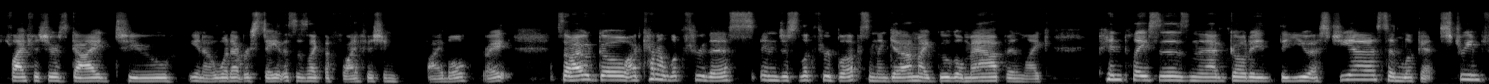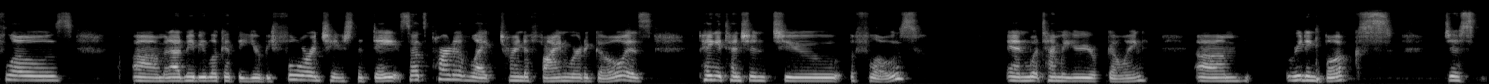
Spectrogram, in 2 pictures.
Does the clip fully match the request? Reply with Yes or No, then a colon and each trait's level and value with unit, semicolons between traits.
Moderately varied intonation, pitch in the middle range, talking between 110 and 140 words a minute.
No: average, 3.8 semitones; medium, 175 Hz; average, 190 wpm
